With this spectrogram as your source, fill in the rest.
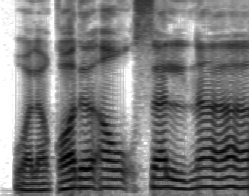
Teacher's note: قاف کو موٹا، دال پہ قلقلہ، را کو موٹا ادا کریں گے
